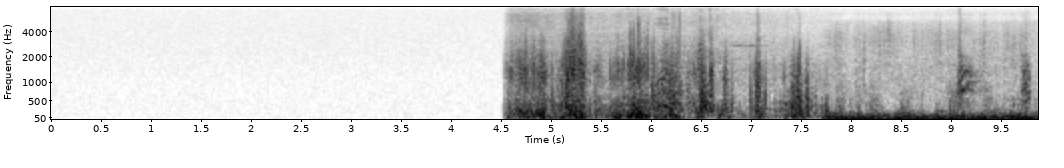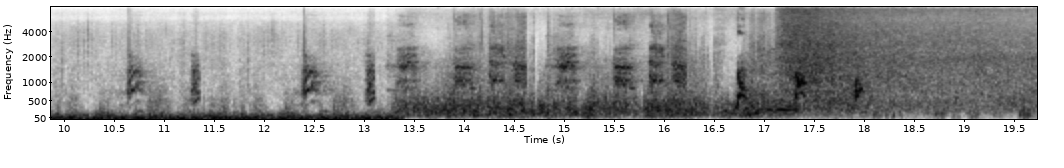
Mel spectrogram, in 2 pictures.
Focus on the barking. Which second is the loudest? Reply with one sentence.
The loudest moment of the barking is at 17 seconds.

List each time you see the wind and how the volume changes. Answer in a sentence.
You can hear the wind from 4.5 to 19.6 s, getting quieter then louder.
